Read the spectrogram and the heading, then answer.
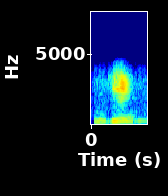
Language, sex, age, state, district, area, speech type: Urdu, male, 18-30, Bihar, Saharsa, rural, conversation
